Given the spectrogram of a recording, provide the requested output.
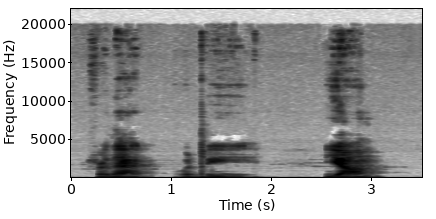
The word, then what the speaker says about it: Yam: So the sound for that would be Yam, kind of spelled like yam, but pronounced with the O in the middle, so Yam.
